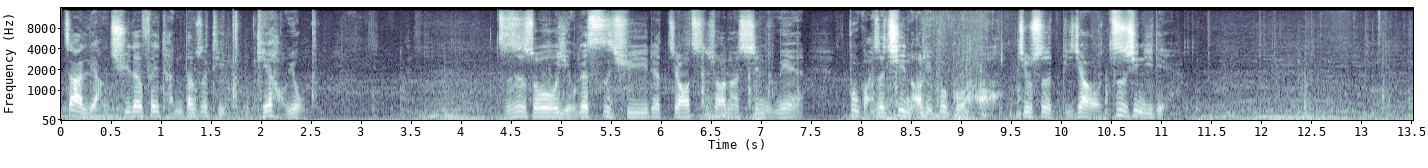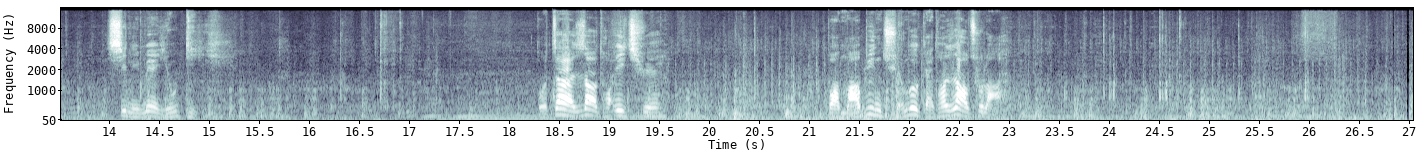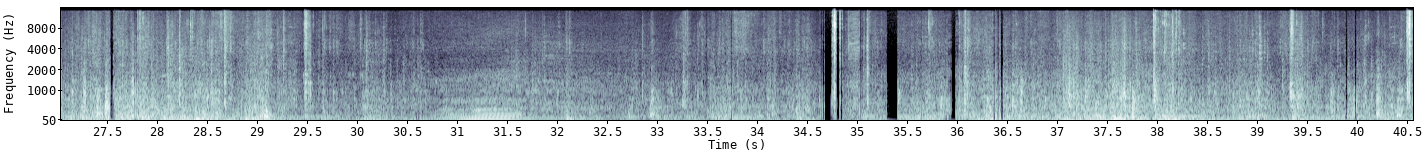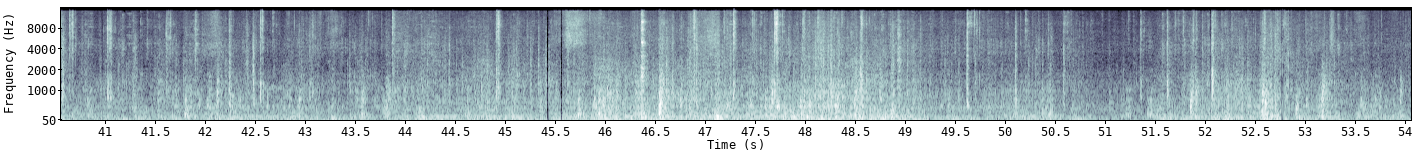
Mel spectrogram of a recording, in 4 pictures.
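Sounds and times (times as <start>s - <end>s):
chassis knocks and rattles: 0.0s - 54.0s
suv engine running: 0.0s - 54.0s.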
